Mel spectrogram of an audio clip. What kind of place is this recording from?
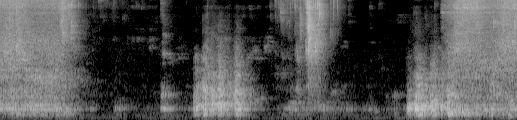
restroom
